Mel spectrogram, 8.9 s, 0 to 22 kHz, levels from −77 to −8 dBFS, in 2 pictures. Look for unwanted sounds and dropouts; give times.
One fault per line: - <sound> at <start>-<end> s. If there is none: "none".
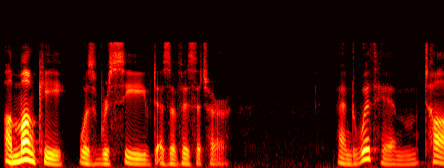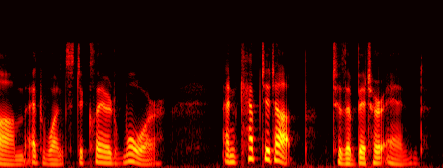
none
